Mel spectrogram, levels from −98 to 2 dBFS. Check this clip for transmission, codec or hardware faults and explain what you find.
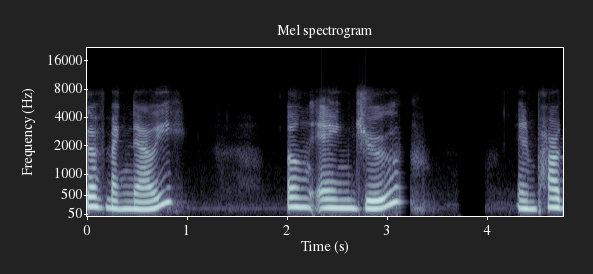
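Two transmission faults are present, both near the end of the speech. The audio is band-limited at about 8 kHz, as the call codec path leaves it.

Repeated stalls (stutter) run from 2.21 to 3.71 s. Packets arrived late, the jitter buffer kept emptying, and the last sound was stretched across 28 short gaps of up to 114 ms. The speech drags and judders.

A call audio freeze follows from 3.71 to 4.01 s. The receiver filled 284 ms, fading almost at once into near silence. A held-up packet stream is the likely cause.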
